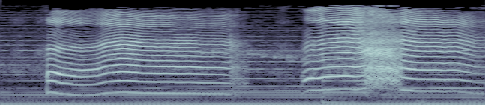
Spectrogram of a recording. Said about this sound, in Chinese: 夜空极静，星星在天空闪烁着，马棚中传来婴儿诞生的声音。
